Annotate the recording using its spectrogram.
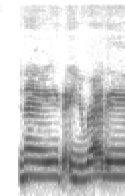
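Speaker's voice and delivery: suppressed excitement. Retelling how the girl called her name, imitating held-back excitement. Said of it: "you could hear she was holding back the excitement".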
